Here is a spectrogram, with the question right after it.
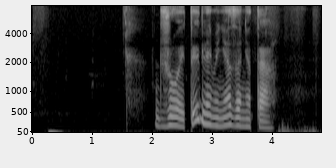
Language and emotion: Russian, positive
